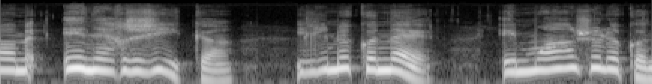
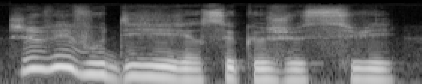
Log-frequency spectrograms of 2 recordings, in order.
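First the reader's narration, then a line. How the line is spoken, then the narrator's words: Murmuring. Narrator (French): murmura Monsieur Creakle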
